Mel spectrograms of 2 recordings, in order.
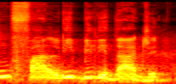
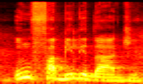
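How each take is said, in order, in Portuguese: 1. A palavra é dita por completo, com sete sílabas. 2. Uma sílaba 'li' é omitida, ficando com seis sílabas. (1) "nós temos dois lis" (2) "Muitos falam infabilidade"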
